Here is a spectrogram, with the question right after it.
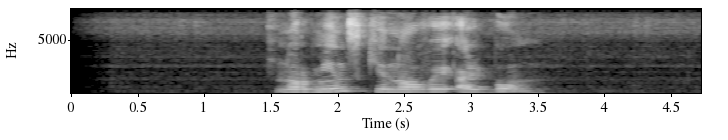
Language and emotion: Russian, neutral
